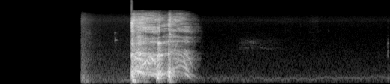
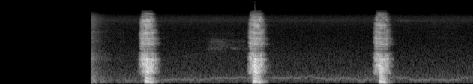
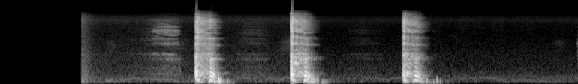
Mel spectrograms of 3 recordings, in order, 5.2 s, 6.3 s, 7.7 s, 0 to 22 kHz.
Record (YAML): cough_length: 5.2 s
cough_amplitude: 32531
cough_signal_mean_std_ratio: 0.27
exhalation_length: 6.3 s
exhalation_amplitude: 31648
exhalation_signal_mean_std_ratio: 0.21
three_cough_length: 7.7 s
three_cough_amplitude: 32768
three_cough_signal_mean_std_ratio: 0.24
survey_phase: beta (2021-08-13 to 2022-03-07)
age: 45-64
gender: Male
wearing_mask: 'No'
symptom_runny_or_blocked_nose: true
symptom_sore_throat: true
symptom_fatigue: true
symptom_fever_high_temperature: true
symptom_headache: true
symptom_change_to_sense_of_smell_or_taste: true
symptom_loss_of_taste: true
smoker_status: Never smoked
respiratory_condition_asthma: false
respiratory_condition_other: false
recruitment_source: Test and Trace
submission_delay: 2 days
covid_test_result: Positive
covid_test_method: RT-qPCR
covid_ct_value: 18.8
covid_ct_gene: ORF1ab gene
